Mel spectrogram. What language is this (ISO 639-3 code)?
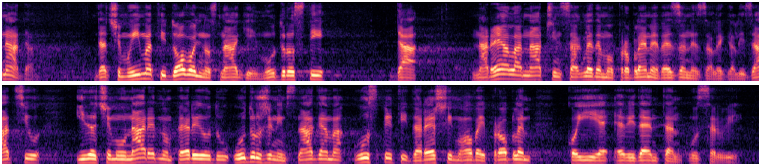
srp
